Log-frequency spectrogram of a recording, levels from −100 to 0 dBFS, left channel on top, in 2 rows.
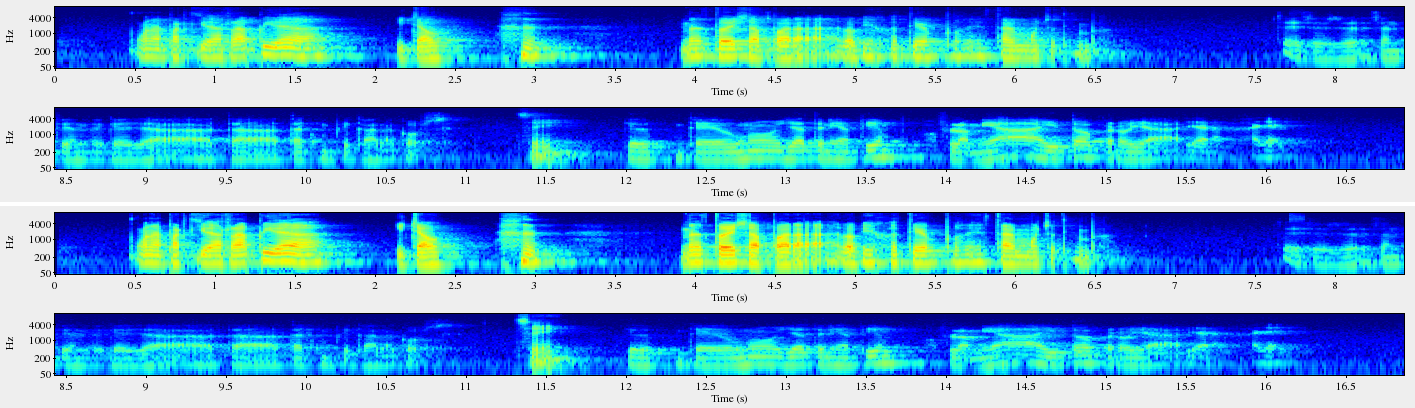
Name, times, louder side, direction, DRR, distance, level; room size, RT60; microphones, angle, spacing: voice 1, 0.5-1.7 2.2-2.4 2.8-3.0 3.9-6.5 11.4-11.6, right 5 dB, 80° right, 16 dB, 0.8 m, -36 dB
voice 2, 7.7-10.9 12.0-16.1, left 3 dB, 55° left, 8 dB, 1.6 m, -52 dB
18.5 x 16.0 x 3.6 m, 0.78 s
head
